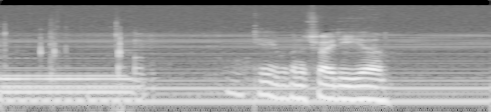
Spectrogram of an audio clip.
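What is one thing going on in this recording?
An electric guitar plays through an amplifier, throbbing with a tremolo effect.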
